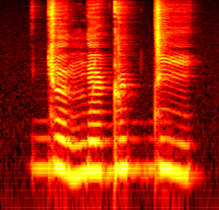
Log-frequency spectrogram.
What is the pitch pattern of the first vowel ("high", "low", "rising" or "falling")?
falling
